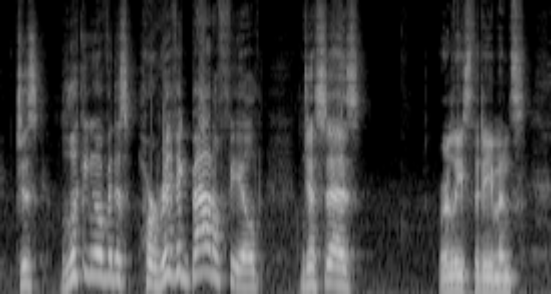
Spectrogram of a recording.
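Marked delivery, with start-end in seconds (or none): 4.3-5.2 mock casual, unbothered, nonchalant, offhand delivery. Retelling a general's order over a battlefield: imitating a nonchalant general. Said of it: "very, very nonchalantly".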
